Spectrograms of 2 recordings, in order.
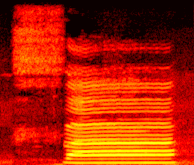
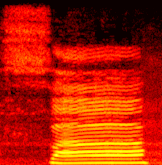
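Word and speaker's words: فا: ফা। উপরের দাঁত নিচের ঠোঁটের সাথে লাগিয়ে উচ্চারণ করতে হবে। ফা।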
